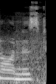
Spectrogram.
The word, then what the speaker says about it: honest: If you go to the last one, it's an honest error because H is silent here.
